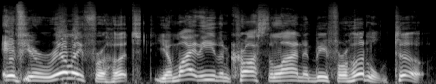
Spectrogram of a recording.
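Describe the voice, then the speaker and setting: A man's voice: high-pitched, expressive, moderate pace, darkish tone, no echo. An older man giving a folksy, rambling horse-training talk in an easygoing, storytelling way.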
